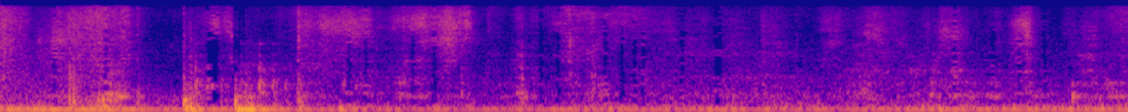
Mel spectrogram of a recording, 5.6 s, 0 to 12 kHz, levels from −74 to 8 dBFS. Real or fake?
real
